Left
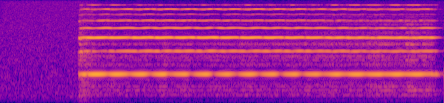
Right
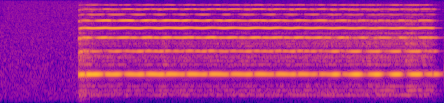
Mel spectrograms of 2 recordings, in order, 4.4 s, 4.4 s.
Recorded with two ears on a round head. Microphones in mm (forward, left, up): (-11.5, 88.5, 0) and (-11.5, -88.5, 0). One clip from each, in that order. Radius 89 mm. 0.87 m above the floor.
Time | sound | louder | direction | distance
0.8 | a violin | right 3 dB | 55° right (ahead or behind) | 1.5 m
